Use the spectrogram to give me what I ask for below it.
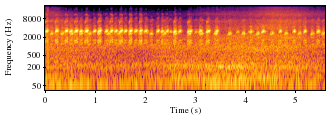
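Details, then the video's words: Japanese tree frog in the city calling to attract a mate, vocal sac inflating and deflating; quick series of sharp, raspy chirps, dense at first, then slightly more spaced, over a low background hum. "청개구리 목 터져라 구애"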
